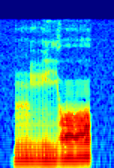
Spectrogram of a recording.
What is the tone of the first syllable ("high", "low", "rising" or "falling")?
low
